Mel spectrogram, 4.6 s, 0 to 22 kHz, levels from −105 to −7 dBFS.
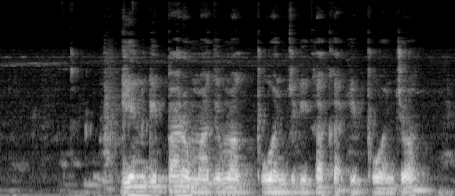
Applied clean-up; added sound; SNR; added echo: none; none; none; reverberation time 0.3 s.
